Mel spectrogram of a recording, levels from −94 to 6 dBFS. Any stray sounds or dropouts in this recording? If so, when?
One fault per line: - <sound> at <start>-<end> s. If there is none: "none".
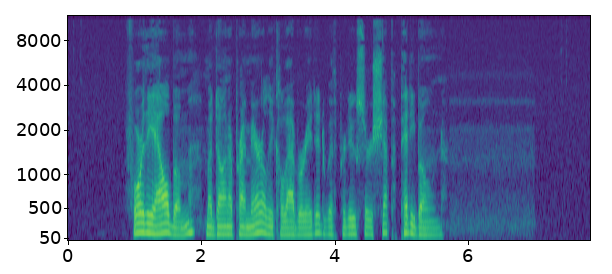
none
